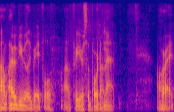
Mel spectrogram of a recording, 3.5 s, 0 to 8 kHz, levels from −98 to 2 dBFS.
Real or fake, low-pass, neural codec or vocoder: real; 7.2 kHz; none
